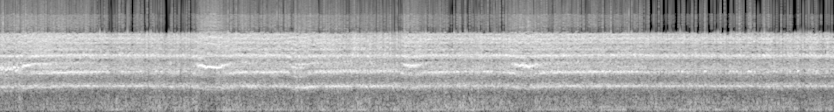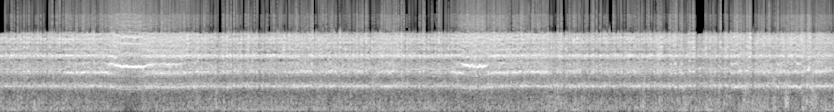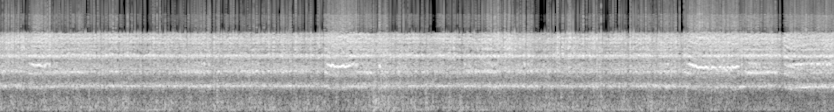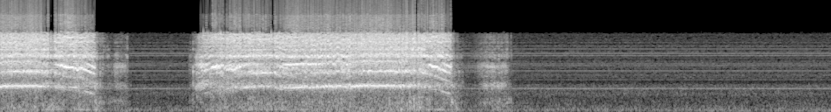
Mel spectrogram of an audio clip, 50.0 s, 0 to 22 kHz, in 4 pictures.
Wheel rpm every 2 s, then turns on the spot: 220, 230, 220, 230, 230, 230, 230, 220, 230, 230, 230, 230, 230, 230, 230, 230, 230, 230, 210, 110, 110, 210, 60, 0, 0.
44-46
